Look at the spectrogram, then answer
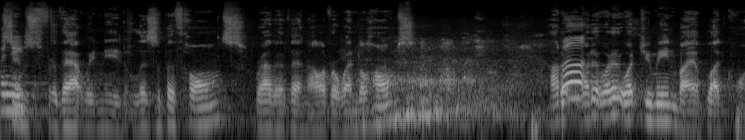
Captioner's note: laughter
